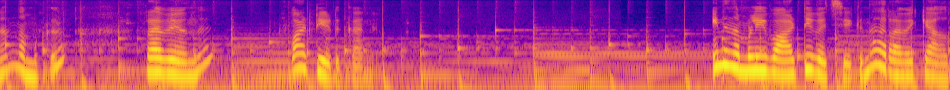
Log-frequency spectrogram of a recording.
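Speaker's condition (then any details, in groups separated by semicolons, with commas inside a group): No condition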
